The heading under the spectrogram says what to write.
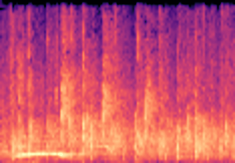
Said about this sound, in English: Oh, somebody give the Lord a clap.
